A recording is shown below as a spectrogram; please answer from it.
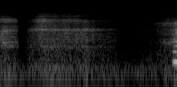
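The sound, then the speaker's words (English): Slow, soft breathing, with a long airy exhale, a pause, then a quieter, drawn-out breath, faint and steady throughout. “Now just breathe with me, slowly,”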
